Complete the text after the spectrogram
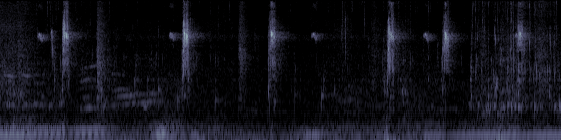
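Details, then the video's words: Kemade calling to provoke other birds into answering: scattered very high, sharp ticks over a steady low electrical hum. "Burung Cit Kemade Manapun bakal NYAUT dan GACOR"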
